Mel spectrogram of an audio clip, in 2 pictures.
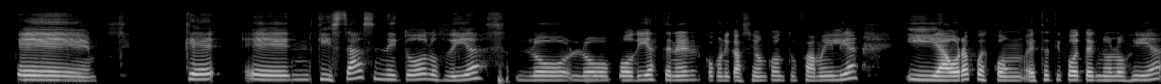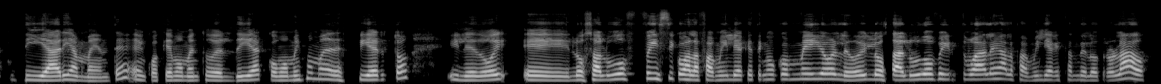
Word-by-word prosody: Que 200 -5 +2 0.9
que, 245 -1 +2 0.3
en 215 0 -1
quizás 260 - -2
ni 225 -3 -6
todos 225 +5 -1
los 210 -3 -6
días 225 +9 0 0.3
lo 195 -1 -2
lo 195 0 -3
podías 200 +2 0
tener 205 0 -2
comunicación 185 -1 -4
con 200 -1 -5
tu 190 0 -14
familia 200 +8 -1 0.5
y 210 -3 0
ahora, 195 +3 +7
pues, 230 -3 -2
con 185 -2 -3
este 185 +4 -3
tipo 210 0 -2
de 205 - +4
tecnología, 195 +4 -2 0.2
diariamente, 195 - +2
en 200 - -4
cualquier 185 +1 -2
momento 190 0 -2
del 180 -1 -1
día, 205 +4 +3
como 190 -1 0
mismo 215 +7 -4
me 240 -2 +1
despierto 215 - 0 0.4
y 220 - -5
le 195 0 +2
doy, 210 - +2 0.2
eh, 195 -3 +2
los 205 -2 +1
saludos 225 +4 +3
físicos 260 -2 +2
a - - +7
la 205 - +5
familia 210 +1 +1
que 220 0 -7
tengo 225 0 -6
conmigo, 245 +1 +1
le 210 -5 -1
doy 205 +3 +2
los 225 -2 +2
saludos 225 +3 +5
virtuales 235 +1 +1
a 250 - +1
la 230 - -6
familia 205 0 -5
que 200 - -10
están 205 0 -13
del 200 -1 -6
otro 190 +1 -5
lado. 240 -2 +4
210 Hz, 155 wpm, -23 LUFS, 195-230 Hz, 0.9 s, ahora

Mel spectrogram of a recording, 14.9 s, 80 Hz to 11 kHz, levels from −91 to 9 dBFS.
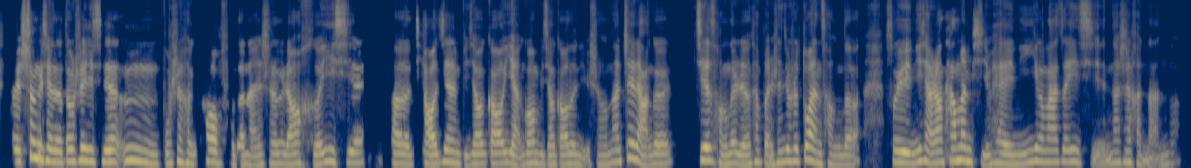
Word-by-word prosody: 对 225 - +3
剩 285 +5 +6
下 240 -2 +4
的 215 -1 +5
都 225 +2 +3
是 240 +1 +4
一 230 - +3
些 220 0 +4
嗯， 225 -7 +2
不 190 +2 -6
是 225 +3 0
很 200 -2 -1 0.2
靠 225 -2 +4
谱 195 -3 -10
的 175 +1 -2
男 170 0 -3
生， 190 0 -4
然 180 0 +2
后 195 - +1
和 185 -1 -3
一 225 +1 0
些， 205 0 -1 0.4
呃， 185 -2 +1
条 180 0 +2
件 210 0 0
比 170 -3 -9
较 185 0 +1
高、 195 0 +1
眼 190 -5 -1
光 195 +2 -1
比 180 - -4
较 175 0 -3
高 175 0 -1
的 185 0 -1
女 165 -4 -8
生， 175 +1 -9
那 220 +2 -2
这 285 +4 +1
2 170 -10 +3
个 185 +1 -2 0.3
阶 250 0 +5
层 195 -7 -4
的 195 - -1
人， 175 0 0
他 225 +4 -4
本 215 - -4
身 205 +4 -3
就 230 - +1
是 235 - +1
断 240 -3 +2
层 180 -3 -7
的， 170 +8 -5 0.3
所 215 -1 -2
以 205 -2 +6
你 205 +4 -1
想 235 -5 +2
让 210 +2 +3
他 235 +2 +1
们 245 -1 +4
匹 200 -6 -5
配， 185 -1 -1
你 185 +4 -4
硬 230 -1 -1
拉 220 0 0
在 225 0 -5
一 225 0 -1
起， 205 +1 -9
那 205 - -6
是 210 0 -4
很 210 - -8
难 180 -8 -10
的。 195 +5 -22
200 Hz, 285 characters per minute, -23 LUFS, 185-225 Hz, 0.4 s, 剩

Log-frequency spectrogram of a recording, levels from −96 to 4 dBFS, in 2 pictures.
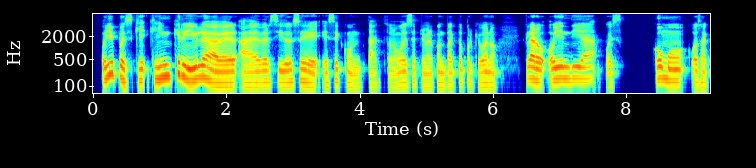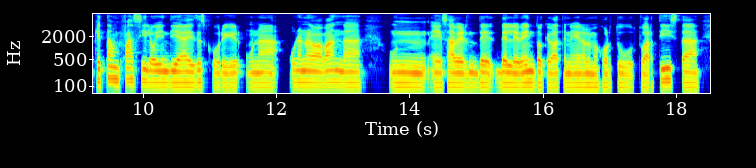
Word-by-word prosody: Oye, 190 +8 +4
pues, 150 -9 0
que 145 -1 -3
que 155 - -4
increíble 175 -2 +5
ave 120 -3 +6
ha 120 0 0
de 115 - +2
haber 130 +1 0
sido 130 0 -1
ese 135 -4 0
ese 115 +5 -4
contacto, 110 -3 -7
o 120 +2 -2
ese 120 +2 -5
primer 105 -3 -7
contacto, 115 +3 -5
porque 125 -3 -9
bueno, 115 -2 -1 0.4
claro, 155 -4 +6
hoy 155 +2 +4
en 160 -1 +1
día, 160 0 -1
pues, 115 +1 -10 0.4
cómo, 145 -4 +1
o - - -1
sea, 115 -2 -4
qué 145 +4 -2
tan 160 +1 -1
fácil 145 -3 -1
hoy 125 0 +1
en 125 - 0
día 125 0 +1
es 120 +1 -2
descubrir 110 -3 -4
una 115 -1 -4
una 130 +1 -4
nueva 125 -2 +2
banda, 120 -2 0 0.4
un, 115 -2 -3
eh, 115 -1 -2
saber 110 -2 +2
de 115 0 -1
del 115 0 +1
evento 120 +2 +1
que 115 - -5
va 105 - +1
a 110 - -2
tener 105 0 -3
a 105 - -1
lo 110 - -1
mejor 105 0 -5
tu 105 -3 -6
tu 105 - -2
artista. 115 0 -1
120 Hz, 180 wpm, -24 LUFS, 110-140 Hz, 0.4 s, ave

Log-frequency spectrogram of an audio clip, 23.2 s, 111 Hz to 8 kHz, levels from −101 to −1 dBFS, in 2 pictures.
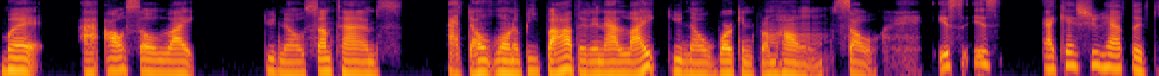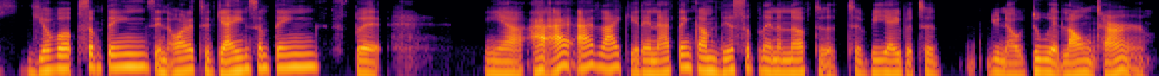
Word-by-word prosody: But 155 -1 +4 0.4
I - - 0
also 155 -2 +2
like, 130 -2 +1 0.7
you 150 -1 -4
know, 125 -2 -3
sometimes 130 -2 -1 0.5
I - - 0
don't 135 +1 +2
wanna 135 -1 +3
be 145 +2 -6
bothered, 135 -1 +5
and 125 0 0
I 130 0 +4
like, 130 +10 +3
you 145 -1 -1
know, 125 -1 -2
working 125 -3 +2
from 120 +1 -3
home. 115 -3 -1
So - - -1 0.6
it’s 195 +1 +4
it's 115 -2 -1 0.5
I 165 - +2
guess 210 +2 -3
you 215 - 0
have 180 -3 +1
to 155 -3 +1 0.5
give 155 +5 0
up 175 0 +4
some 185 -2 -1
things 190 0 +1
in 140 - 0
order 150 +3 +1
to 150 0 -5
gain 140 +4 +2
some 180 +1 -1
things, 190 +2 +1 0.4
but 135 -1 +1 1.1
yeah, 130 -1 -1
I 160 +6 +4
I 185 - +4
I - - +1
like 185 -1 0
it, - - -3
and 135 0 +1
I 145 - 0
think 185 +2 -2
I'm 155 -2 +3
disciplined 150 0 -2
enough 140 +1 0
to - - -6
to 135 - -6
be 135 +3 -3
able 130 -3 -2
to, 130 -2 -6 0.5
you 145 - -4
know, 120 -2 -4
do 145 -1 +1
it 125 - +1
long 120 +2 +1
term. 135 +8 0
140 Hz, 160 wpm, -25 LUFS, 130-165 Hz, 1.1 s, bothered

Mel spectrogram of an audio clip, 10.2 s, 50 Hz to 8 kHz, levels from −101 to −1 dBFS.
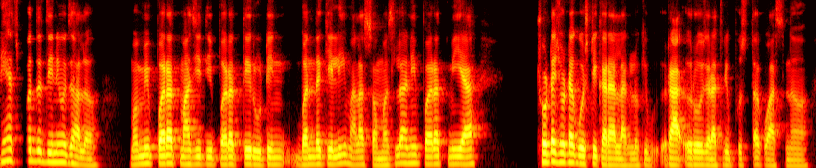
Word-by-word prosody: ह्याच 190 +2 -3
पद्धतीने 165 -3 0
झालं. 120 -7 -1 0.4
मग 120 - -4
मी 140 +1 +1
परत 140 0 +6
माझी 125 0 0
ती 125 - -2
परत 125 0 +3
ती 130 - +4
रुटीन 120 0 -2 0.2
बंद 125 +2 +2
केली. 130 +3 0
मला 120 -3 -3
समजलं 110 +4 -5
आणि 145 0 -2
परत 130 0 +1
मी 130 0 -3
या 130 0 +3 0.9
छोट्या-छोट्या 160 -1 +6
गोष्टी 135 -1 +1
करायला 115 -3 +3
लागलो, 105 0 -3
की 115 - -9 0.3
रा 115 -1 +6
रोज 115 -1 0
रात्री 105 0 -1
पुस्तक 110 +1 -8
वाचणं. 100 -1 -7
125 Hz, 170 wpm, -24 LUFS, 115-140 Hz, 0.9 s, परत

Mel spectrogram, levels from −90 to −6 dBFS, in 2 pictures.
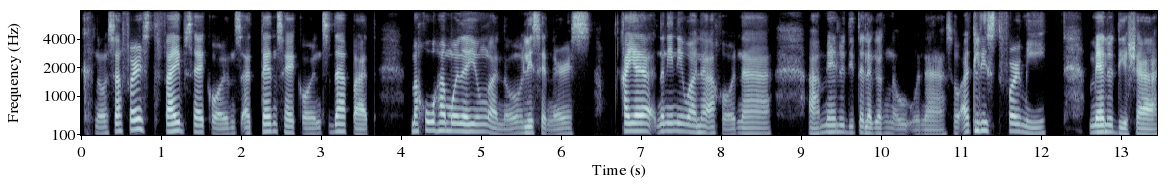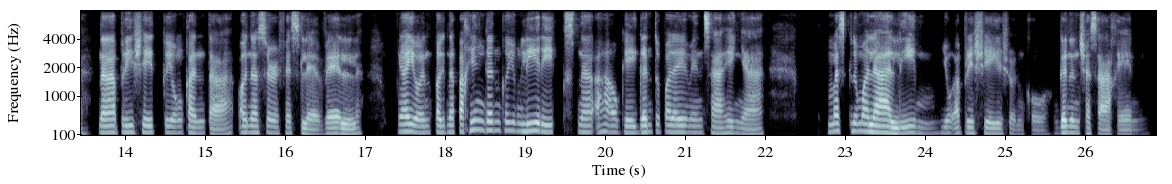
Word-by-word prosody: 'no. 135 -2 -7
Sa 160 +6 +3
first 220 0 +2
5 180 +2 +5
seconds 130 -7 -1
at 135 - -4
10 175 +1 +2
seconds, 135 -4 -1
dapat 175 +1 0 0.6
makuha 195 +2 -1
mo 185 -1 0
na 175 -1 +3
'yong 170 -2 -3
ano 120 +2 -6
listeners. 125 -3 +1 0.3
Kaya 185 0 +5
naniniwala 170 -5 -2
ako 115 -4 -11
na, 130 0 -3 0.5
ah, 125 0 -2
melody 160 0 -5
talagang 130 -2 -4
nauuna. 110 -2 -10
So, 135 +2 -7
at 175 - -1
least 195 0 +3
for 180 -1 0
me 135 -3 -8 0.5
melody 160 -4 +4
siya 120 0 +1
na-appreciate 155 0 +3
ko - - -10 0.2
yung - - -10
kanta 135 -5 -1
on 150 0 0
a 150 - +1
surface 140 -2 +1
level. 120 +1 0 0.5
Ngayon 155 -4 +3
'pag 155 -1 0
napakinggan 200 +5 -1
ko 200 - -4
yung 190 -2 -6
lyrics 175 -3 +2
na, 155 0 -1
ah, 165 -2 -3
okay 145 -1 -2
gan'to 160 +1 -1
pala 165 -1 0
yung 155 0 -1
mensahe 140 -2 +3
niya, 120 -1 -5 0.8
mas 185 +1 +4
lumalalim 145 -7 +2
yung 140 0 -8
appreciation 130 -4 -2
ko 100 -1 -15
ganun 145 +1 0
siya 135 -2 +3
sa'kin. 110 -1 -2
145 Hz, 135 wpm, -24 LUFS, 125-170 Hz, 0.8 s, 5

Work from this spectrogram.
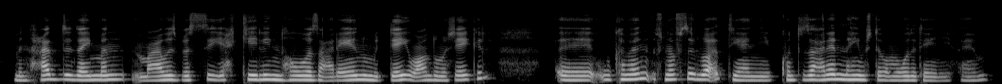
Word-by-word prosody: من 195 -1 -4
حد 225 +1 0
دايمًا، 210 +1 +2 0.3
عاوز 200 +3 +3
بس 200 +1 -6
يحكي 220 +1 -1
لي 225 +1 +3
إن 215 -2 +3
هو 205 +1 +2
زعلان 195 +2 0
ومتضايق 200 +1 +1
وعنده 195 +3 -1
مشاكل 215 - -4 0.6
آآ، 195 -1 0
وكمان 230 +4 0
في 235 -1 -5
نفس 230 +2 -1
الوقت 235 -1 +1
يعني 190 -1 -2
كنت 210 0 -4
زعلانة 215 +2 +3
إن 225 - +3
هي 220 0 +4
مش 210 0 -1
هتبقى 200 -1 -4
موجودة 190 0 -1
تاني 180 -2 -8
فاهم؟ 190 +3 -10
205 Hz, 170 wpm, -24 LUFS, 195-220 Hz, 0.6 s, هي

